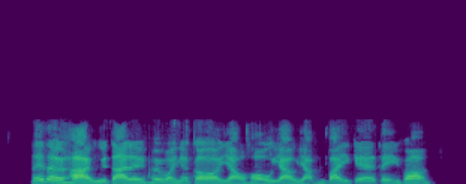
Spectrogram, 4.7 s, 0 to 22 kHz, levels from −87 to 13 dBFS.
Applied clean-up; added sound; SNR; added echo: neural mask model Resemble Enhance denoiser.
